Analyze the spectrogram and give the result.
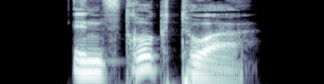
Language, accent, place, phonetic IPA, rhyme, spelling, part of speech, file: German, Germany, Berlin, [ɪnˈstʁʊktoːɐ̯], -ʊktoːɐ̯, Instruktor, noun, De-Instruktor.ogg
- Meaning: 1. teacher, educator, especially of the elite 2. instructor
